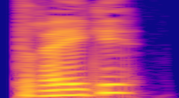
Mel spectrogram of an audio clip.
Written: drik

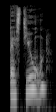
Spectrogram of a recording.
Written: bastion

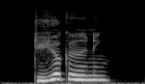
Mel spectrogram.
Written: dyregødning

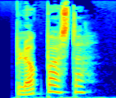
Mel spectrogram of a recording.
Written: blockbuster

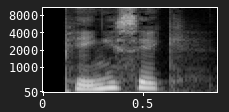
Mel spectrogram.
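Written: pengesæk

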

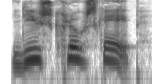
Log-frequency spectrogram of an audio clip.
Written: livsklogskab

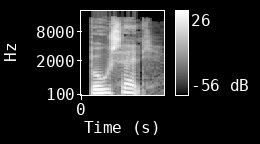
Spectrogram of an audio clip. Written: bogsalg

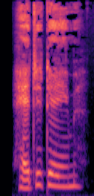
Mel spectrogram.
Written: hattedame

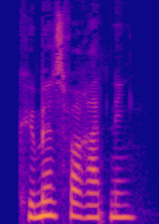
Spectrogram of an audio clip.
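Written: købmandsforretning

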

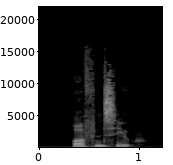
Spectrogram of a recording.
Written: offensiv

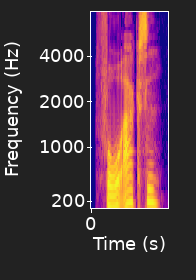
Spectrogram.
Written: foraksel

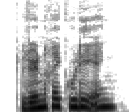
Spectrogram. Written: lønregulering

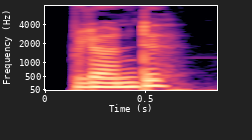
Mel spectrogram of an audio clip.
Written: blonde

